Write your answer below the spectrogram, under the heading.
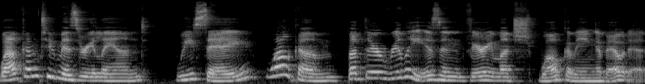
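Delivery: ordinary delivery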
